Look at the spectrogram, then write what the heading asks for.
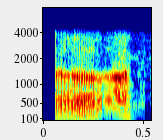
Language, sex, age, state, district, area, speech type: Kashmiri, male, 60+, Jammu and Kashmir, Srinagar, rural, conversation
